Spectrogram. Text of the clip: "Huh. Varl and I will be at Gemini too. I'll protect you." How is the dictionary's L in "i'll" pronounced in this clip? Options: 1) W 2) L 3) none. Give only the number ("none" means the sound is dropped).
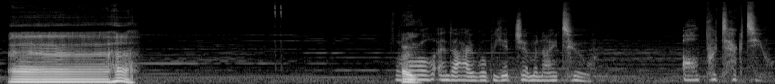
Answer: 2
